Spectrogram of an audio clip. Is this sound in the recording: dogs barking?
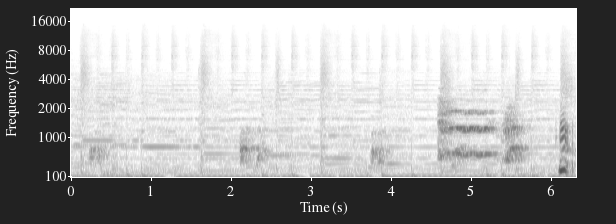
yes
